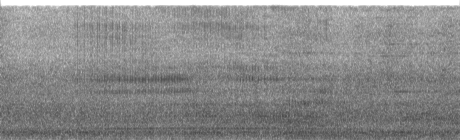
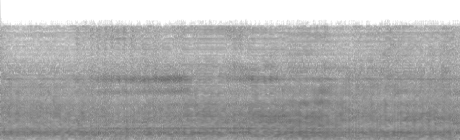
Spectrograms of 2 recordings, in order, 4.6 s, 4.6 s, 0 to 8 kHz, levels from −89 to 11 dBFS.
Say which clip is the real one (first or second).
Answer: first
